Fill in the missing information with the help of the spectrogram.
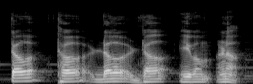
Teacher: मुंह में मूर्धा नामक जो स्थान है, उस स्थान पर जीभ का स्पर्श होने से जिस व्यंजनों का जन्म होता है उसे मूर्धन्य कहते हैं।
